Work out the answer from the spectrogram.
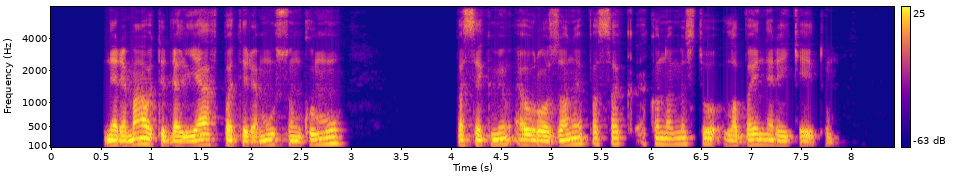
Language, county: Lithuanian, Marijampolė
